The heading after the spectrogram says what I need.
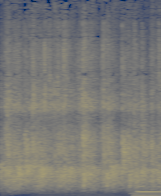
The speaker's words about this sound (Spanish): Así que quiero honrarlos y denle un fuerte aplauso, son bienvenidos a esta casa.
